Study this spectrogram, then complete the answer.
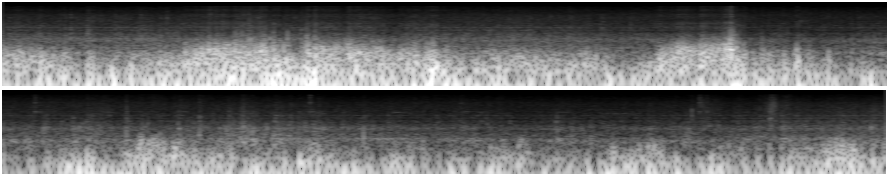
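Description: Tyres crunch and bump over a rough dirt track.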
